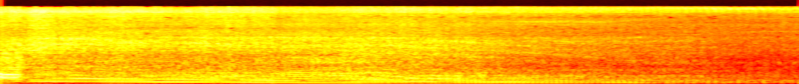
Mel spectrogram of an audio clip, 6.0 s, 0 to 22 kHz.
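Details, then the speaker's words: Honda Beat ESP scooter after repair of a CKP (crankshaft position sensor) error that caused MIL code 52 and intermittent stalling: crisp rev climbing then falling smoothly, steady even firing with no misses or stumbles; normal revving. "Pas saya hidupkan hidup cuma kadang mati Kadang hidup dan ini sudah normal kembali setelah saya tangani Ternyata ada yang error di ckp"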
